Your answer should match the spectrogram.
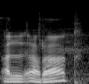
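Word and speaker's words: Al-Iraq (العراق): Gerade beim Namen Irak, das ist sehr schwierig, weil es dort 2 Buchstaben gibt, die für Deutsche fast unaussprechlich sind. Das ist einmal Ein, der Buchstabe Ein, und dann am Ende Qa. Und der Name Al-Iraq, das kriege ich auch selber nicht hin. Das ist Al-Iraq. Ja, das ist relativ schwierig auszusprechen. Und so wurden wir von ihm ziemlich gut geschult in der Aussprache.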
